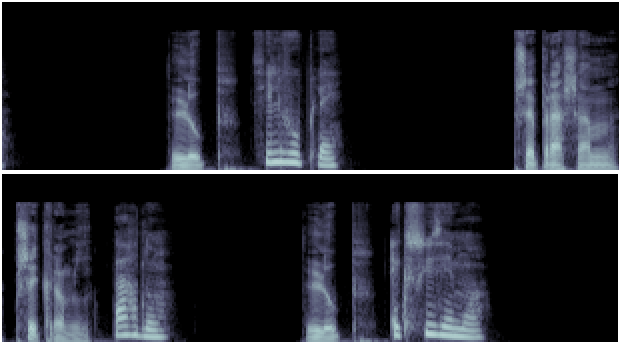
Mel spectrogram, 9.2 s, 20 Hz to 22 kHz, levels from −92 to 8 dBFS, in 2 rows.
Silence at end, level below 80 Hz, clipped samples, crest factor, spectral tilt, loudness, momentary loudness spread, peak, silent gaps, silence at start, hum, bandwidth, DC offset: 1 s; -42 dBFS; under 0.1%; 22 dB; -5 dB/octave; -22 LUFS; 10 LU; -4 dBFS; 2.80-3.83 s, 6.19-6.81 s; 1.25 s; none; 11 kHz; under 0.1%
